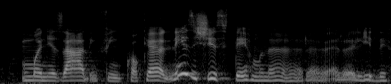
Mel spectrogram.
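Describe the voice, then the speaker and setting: Lively, up-and-down speech from a woman over clearly audible background noise. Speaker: business executive. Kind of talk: interview.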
